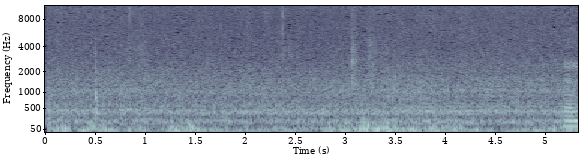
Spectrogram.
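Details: A dense, continuous hum rises from a honey bee hive opened for inspection on April 27 in a foothills bee yard near Cochrane, where beekeepers are looking for queen cells. The droning runs without pause against faint rustling noise, and no voices are heard.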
